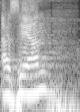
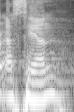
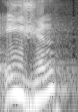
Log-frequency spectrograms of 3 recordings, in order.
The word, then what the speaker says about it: ASEAN: And it's pronounced ASEAN or ASEAN, up to you, but not Asian, because those are two different things.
